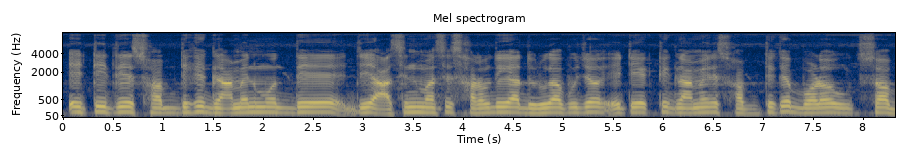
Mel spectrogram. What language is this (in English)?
Bangla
